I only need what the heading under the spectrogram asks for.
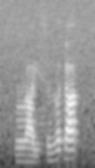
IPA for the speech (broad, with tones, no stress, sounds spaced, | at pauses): ɹ a˨˩ j s ɨ˧˥ ə̯ ɗ a˦˥ k̚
